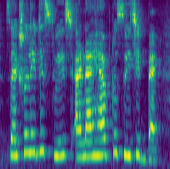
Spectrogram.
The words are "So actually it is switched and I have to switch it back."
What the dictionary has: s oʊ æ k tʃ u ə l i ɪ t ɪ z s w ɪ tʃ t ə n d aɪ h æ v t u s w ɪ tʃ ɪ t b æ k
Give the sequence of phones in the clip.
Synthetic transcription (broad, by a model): s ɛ k ʃ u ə l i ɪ t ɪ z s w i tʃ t ə n d aɪ h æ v t u s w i tʃ ɪ t b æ k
